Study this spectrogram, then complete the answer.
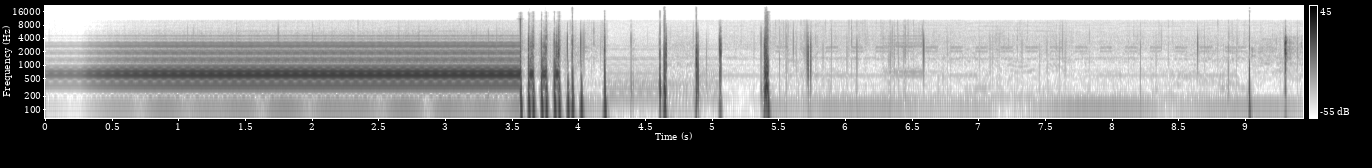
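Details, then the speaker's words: West 73rd Street coin test line in New York, unused for 4 years: a steady multi-tone signal cuts out into scattered clicks and bursts. The tones are inconsistent; the owner suspects the equipment is falling apart or the relays are dirty and dusty. "I don't know whether it's falling apart or the relays have gotten super dirty and dusty, but whatever it is, the tones become inconsistent, and trying to record this was a bear because it kept malfunctioning."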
